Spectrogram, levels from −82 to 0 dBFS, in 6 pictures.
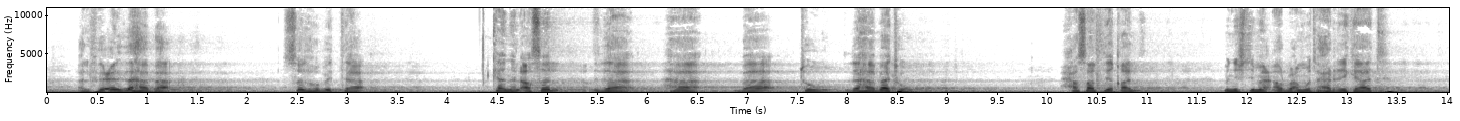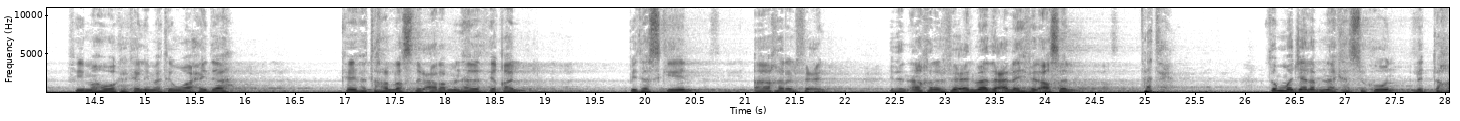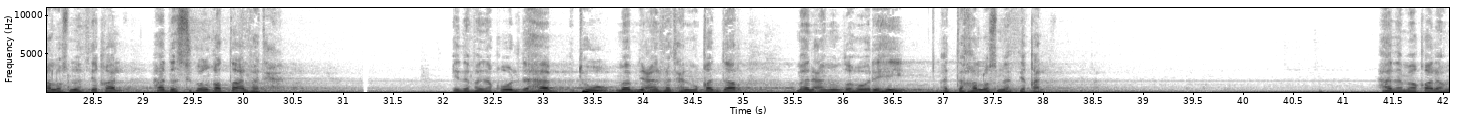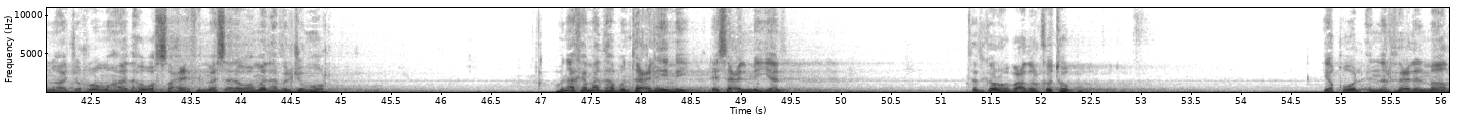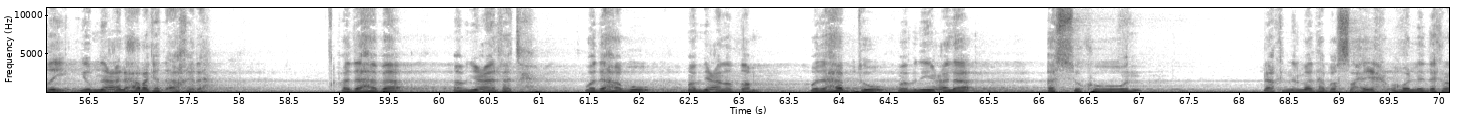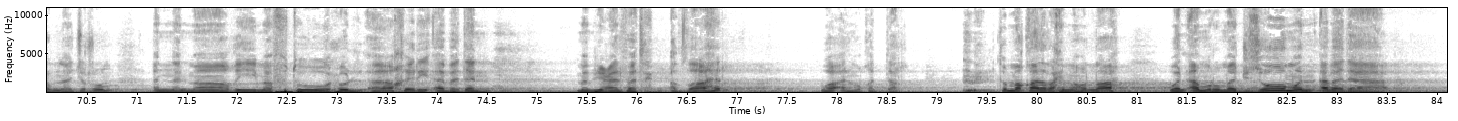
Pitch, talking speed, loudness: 160 Hz, 90 wpm, -24 LUFS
